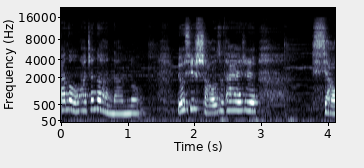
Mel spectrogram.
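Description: A young woman talking in Mandarin in two short phrases, over faint background music.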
